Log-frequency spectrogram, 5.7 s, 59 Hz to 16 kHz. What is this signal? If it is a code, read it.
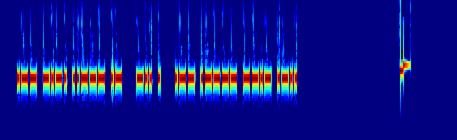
Morse code, heard as a keyed tone, about 44 wpm, 700 Hz. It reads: WC2A DE W1QL
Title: USA Callsign DE Callsign - 4 Characters - 45wpm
